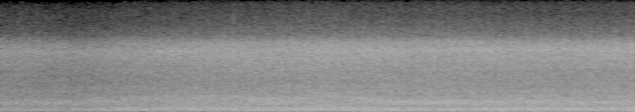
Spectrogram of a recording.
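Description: At Bangon Falls, a waterfall and fast rushing water make a dense, unbroken roar that holds steady and fairly loud throughout, with no voices over it.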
